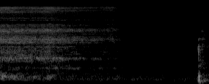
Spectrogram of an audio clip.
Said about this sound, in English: Let's breathe in together. Breathe in out. In, out. One more with me. Ready? Breathe in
